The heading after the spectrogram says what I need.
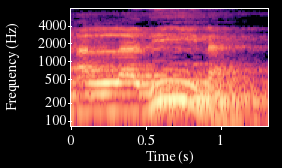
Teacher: Kemudian selanjutnya alladzina, alif lam syamsiyah, karena alif lam bertemu dengan salah satu huruf syamsiyah yaitu dzal. Cara membacanya dengan memasukkan huruf alif lam atau langsung membaca dzal. Berlaku juga hukum at-tabi'i karena terdapat ya sukun yang didahului huruf berharokat kasroh, sehingga huruf zal kasroh dibaca panjang 2 harokat.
